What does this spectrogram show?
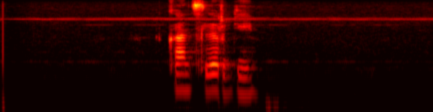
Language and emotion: Russian, neutral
